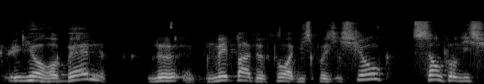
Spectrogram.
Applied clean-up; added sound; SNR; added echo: neural mask model Resemble Enhance denoiser.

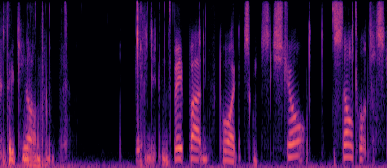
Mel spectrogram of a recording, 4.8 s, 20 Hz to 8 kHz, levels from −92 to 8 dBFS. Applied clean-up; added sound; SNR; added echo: neural diffusion model UNIVERSE++.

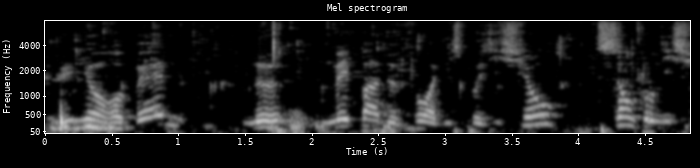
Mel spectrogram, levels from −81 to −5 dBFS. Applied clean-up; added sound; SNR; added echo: classical method Wiener filter.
